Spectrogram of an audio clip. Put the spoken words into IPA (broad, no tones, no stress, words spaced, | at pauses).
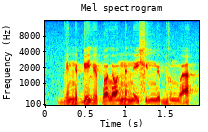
be nʏɠelʲɔ ɓɔlɔ nəne xʲəŋʏ bɯŋʷa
